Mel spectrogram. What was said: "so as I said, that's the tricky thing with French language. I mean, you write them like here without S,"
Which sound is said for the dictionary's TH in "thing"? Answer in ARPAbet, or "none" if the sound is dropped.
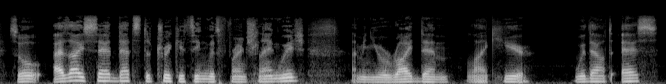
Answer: TH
